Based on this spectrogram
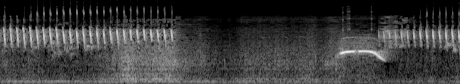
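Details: Bar-winged prinia singing hard: a long run of rapid, rhythmic buzzy notes high in pitch, a short lull, a smooth rising-falling whistle, then the quick repeated series resumes.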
